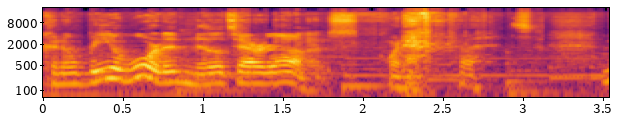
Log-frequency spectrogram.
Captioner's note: laughing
